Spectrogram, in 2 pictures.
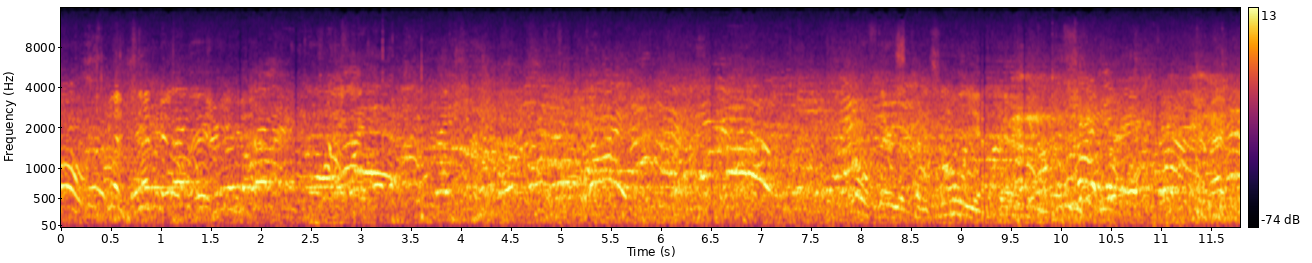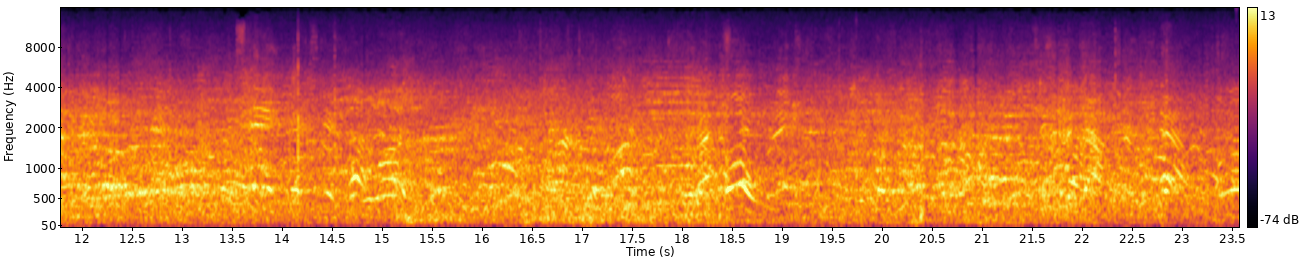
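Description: A large crowd chatters and shouts throughout an echoing hall.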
